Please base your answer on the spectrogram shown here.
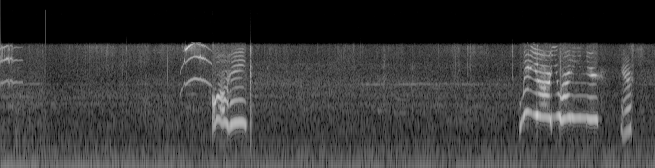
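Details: Farm kittens a few weeks old, Spanky's litter of four at the fluffball stage: two clear meows, one at about four seconds with a falling tone, then a longer wavering, slightly rising cry near ten seconds, over a steady low hum.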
